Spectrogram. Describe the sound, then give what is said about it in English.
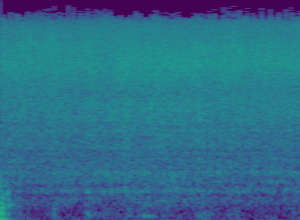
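Onion frying in a pan over medium-high heat gives a steady, bright, hissing sizzle that stays even throughout, with no voices. “Okay, I'm going to let the onion cook there a bit.”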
